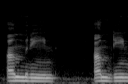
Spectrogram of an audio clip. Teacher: چھوٹی سی میم آپ کو ڈلی ہوئی نظر آتی ہے، لیکن اگر یہ نہ بھی ڈلی ہو تو بھی آپ کو معلوم ہونا چاہیے کہ جب بھی نون ساکن کے بعد یا تنوین کے بعد با آئے گا تو پھر ہم نے وہاں پر میم پڑھنا ہے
